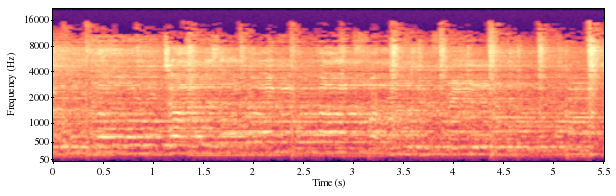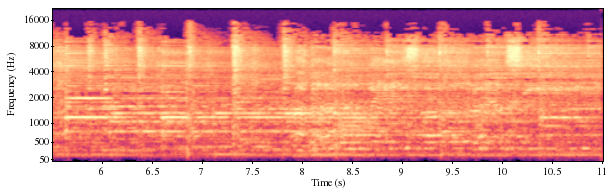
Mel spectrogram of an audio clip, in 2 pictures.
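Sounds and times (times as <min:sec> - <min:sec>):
band backing: 0:00.0 - 0:11.0.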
